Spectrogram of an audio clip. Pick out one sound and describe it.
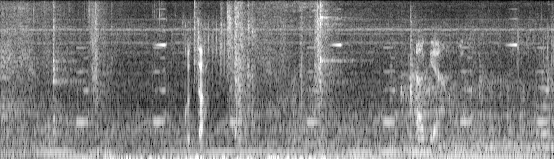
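A motion tracker beeps softly at a steady pace.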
